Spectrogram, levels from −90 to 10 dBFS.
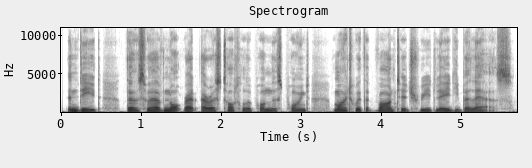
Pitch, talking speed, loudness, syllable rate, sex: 180 Hz, 170 wpm, -17 LUFS, 5.5 syllables/s, female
